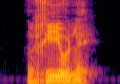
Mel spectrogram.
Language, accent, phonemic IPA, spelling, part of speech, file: French, France, /ʁi o lɛ/, riz au lait, noun, LL-Q150 (fra)-riz au lait.wav
- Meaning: rice pudding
